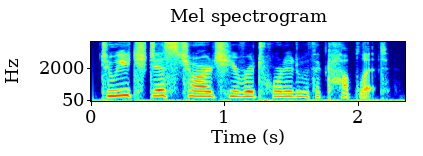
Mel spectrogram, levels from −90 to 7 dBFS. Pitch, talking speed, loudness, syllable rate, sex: 250 Hz, 205 wpm, -16 LUFS, 6.0 syllables/s, female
